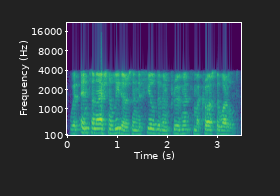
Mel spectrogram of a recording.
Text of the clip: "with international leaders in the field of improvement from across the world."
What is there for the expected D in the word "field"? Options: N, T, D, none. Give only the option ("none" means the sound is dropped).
D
